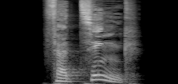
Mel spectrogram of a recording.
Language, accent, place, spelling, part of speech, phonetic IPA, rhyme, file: German, Germany, Berlin, verzink, verb, [fɛɐ̯ˈt͡sɪŋk], -ɪŋk, De-verzink.ogg
- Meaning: 1. singular imperative of verzinken 2. first-person singular present of verzinken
